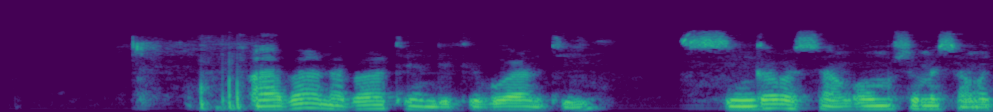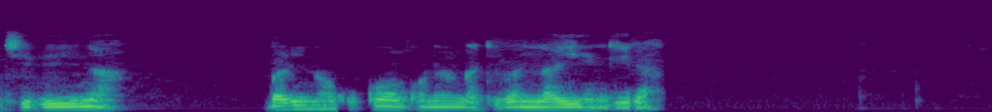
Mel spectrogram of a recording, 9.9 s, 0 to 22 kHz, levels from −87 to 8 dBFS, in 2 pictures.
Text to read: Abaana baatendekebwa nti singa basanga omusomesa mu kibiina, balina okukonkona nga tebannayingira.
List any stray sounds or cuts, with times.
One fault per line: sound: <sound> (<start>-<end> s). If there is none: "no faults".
no faults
